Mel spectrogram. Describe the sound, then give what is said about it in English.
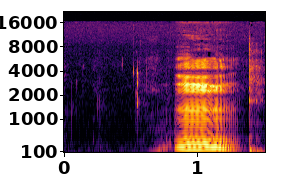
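Someone sips hot English breakfast tea: faint mouth clicks lead into a loud, slurping sip with a wavering, tonal whine lasting about half a second, then a short breathy release. “I'm going to take a sip of tea now.”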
